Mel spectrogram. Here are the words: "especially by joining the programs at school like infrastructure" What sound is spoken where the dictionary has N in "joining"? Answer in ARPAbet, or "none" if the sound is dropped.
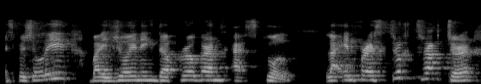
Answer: N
